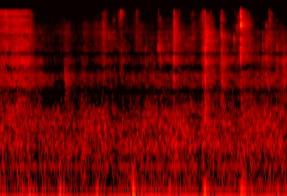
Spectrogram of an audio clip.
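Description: Near silence with a faint pencil scratch as a line is drawn along a ruler on paper, followed by a few light ticks.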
